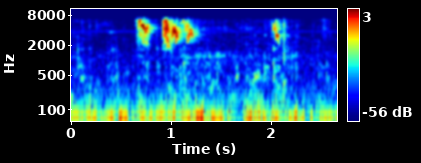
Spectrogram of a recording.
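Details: Eurasian tree sparrows feeding in a garden on a rainy July 16 morning. Two quick, loud chirps are followed by a single fainter one a second later.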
